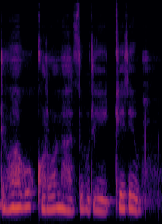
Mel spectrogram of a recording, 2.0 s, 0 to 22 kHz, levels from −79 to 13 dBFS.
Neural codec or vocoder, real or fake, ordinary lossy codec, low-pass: vocoder, 44.1 kHz, 128 mel bands every 512 samples, BigVGAN v2; fake; none; none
